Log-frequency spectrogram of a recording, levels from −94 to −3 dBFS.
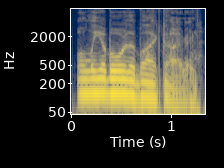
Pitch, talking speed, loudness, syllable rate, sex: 105 Hz, 225 wpm, -14 LUFS, 6.6 syllables/s, male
